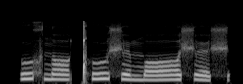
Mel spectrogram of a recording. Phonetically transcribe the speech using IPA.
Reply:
uxnɔː ǃʰuʃø mɔːʃøʃ

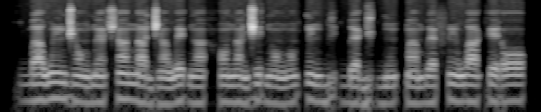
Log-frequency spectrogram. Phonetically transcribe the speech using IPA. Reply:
ɡ͡ba˧wĩ˧ d͡ʒɔ̃˨ɡ͡bɛ̃˨ʃã˧ na˨d͡ʒã˨we˧ ɡã˨ hɔ̃˨˦dã˧d͡ʒi˧ dɔ̃˨ɡɔ̃˧k͡pĩ˧ɡ͡bi˧ ɡ͡bɛ˨ɡi˨ ɡ͡bũ˨k͡pã˨˦ bɛ˧ fĩ˧ wa˧ke˧ɾɔ˦

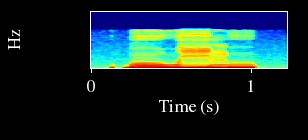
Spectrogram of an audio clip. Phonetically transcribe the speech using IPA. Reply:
ɓoː˨ wiː˦mu˨

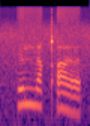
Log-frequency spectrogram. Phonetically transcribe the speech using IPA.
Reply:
ʏmi qʼɜ

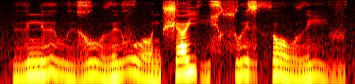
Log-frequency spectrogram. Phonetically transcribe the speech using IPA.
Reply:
ɨ˩˥nɨ˧˥˧ βɨ˨ɣu˥˩ðɨ˦˥vwo˨n ʃɐ˦˥ji˩˥xsʷɨ˧˥˧z θo˥˩wði˥˩v

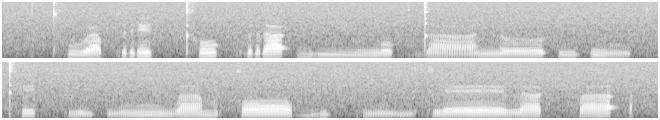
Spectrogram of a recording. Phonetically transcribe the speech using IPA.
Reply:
tʰu˧a̯ pre˥˩k̚tʰo˥˩k̚ ra˦˥ʔbiː˧ŋo˨˩k̚daː˩˦ nɤː˦˥ʔi˦˥ʔŋuː˨˩k̚ tʰe˥˩k̚pli˨˩ʔwuː˥˩ wa˦˥m kɔː˥˩bi˥˩ʔ kwu˩˦nklɛː˥˩la˥˩k̚fa˥˩ʔ

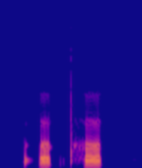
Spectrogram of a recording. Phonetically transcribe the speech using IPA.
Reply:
ʔo˨˩k̚pʰo˦˥k̚

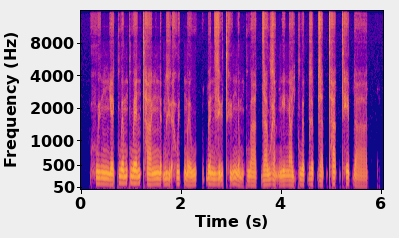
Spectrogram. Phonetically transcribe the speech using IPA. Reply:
hwɨ˧ŋɲɛ˨˦ kwə˨˦mkwɛ˨˦n t̪ʰa˨˦ŋnə̰˧˥m ɣɨ̰˧˨ə̯hwɨ˦˥k̚mə˨˦w | ɓə˧nzɨ̰˧˥ t̪ʰɨ̰˧˥ŋə˧˩mkwaː˨˩t̚za˨˦w ɣa̰˧˨nŋe˧ŋa˧j kwə˦˥p̚ɣə˦˥p̚ za˨˩t̚t̪ʰa˦˥t̚t̪ʰe˦˥p̚ laː˨˩t̚

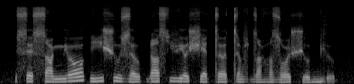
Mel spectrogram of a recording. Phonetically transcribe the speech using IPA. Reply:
səsɑmʲɔ | i ʃuzʌʊ̯ɓisˤ vʲɔʃætʌ təvdˤiɦɪzˤu ʃʊ bʲʊ

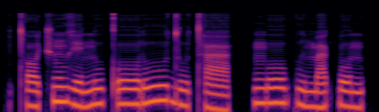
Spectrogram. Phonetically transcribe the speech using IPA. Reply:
tʰɔ˨t͡ʃũ˦ɣe˨ nu˦kʼoː˦ ɾuː˦du˨tʰa˨ | ŋoː˦kʷi˨ma˨˦k͡po˨n

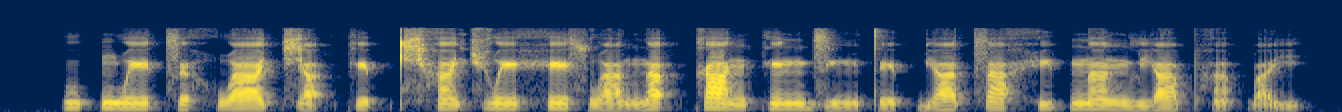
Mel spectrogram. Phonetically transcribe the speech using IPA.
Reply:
u˦p̚ŋwe˦t͡sə˧ hwa˧ t͡ɕa˨ʔke˦p̚ t͡ɕʰã˦t͡ɕwe˦he˥˧swa˨˩ n̪a˦ʔka˥˧ŋ kẽ˦nd͡zi˨˩ŋt̪e˨p̚ ja˧t͡sa˧ hi˦p̚n̪ã˥˧ŋlja˧ pʰã˨p̚a˨˦j

